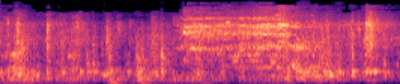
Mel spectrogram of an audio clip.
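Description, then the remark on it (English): A horse whinnies in a high, wavering cry lasting under a second, set against a busy, rumbling background of shuffling and movement, moderately loud. “hold on to them horses.”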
